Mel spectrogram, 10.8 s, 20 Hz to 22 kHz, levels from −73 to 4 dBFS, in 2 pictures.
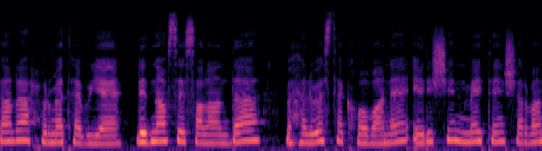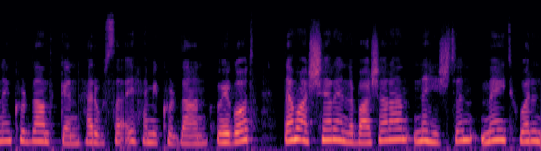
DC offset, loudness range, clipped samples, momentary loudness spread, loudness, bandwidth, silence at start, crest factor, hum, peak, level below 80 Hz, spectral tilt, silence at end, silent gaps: under 0.1%; 4 LU; under 0.1%; 8 LU; -27 LUFS; 16 kHz; 0 s; 18 dB; none; -8 dBFS; -56 dBFS; -5.5 dB/octave; 0 s; none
